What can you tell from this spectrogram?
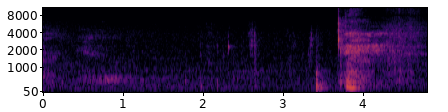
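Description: Quiet sips and swallows of milk from a glass, then, about three and a half seconds in, a sharp knock as the glass is set down on the table, followed by a short breath.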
